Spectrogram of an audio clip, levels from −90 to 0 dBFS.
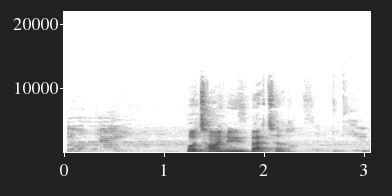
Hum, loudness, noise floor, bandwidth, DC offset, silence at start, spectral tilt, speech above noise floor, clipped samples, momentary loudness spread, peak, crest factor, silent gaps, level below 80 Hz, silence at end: none; -34 LUFS; -65 dBFS; 12.5 kHz; under 0.1%; 0.05 s; -5 dB/octave; 32 dB; under 0.1%; 19 LU; -14 dBFS; 24 dB; none; -68 dBFS; 0.05 s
